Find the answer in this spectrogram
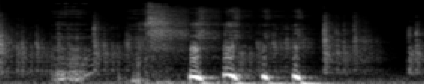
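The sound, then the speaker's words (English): Seven dice are rolled during a tabletop role-playing game, giving a quick run of sharp clattering clicks on a hard surface, about four louder hits close together amid fainter rattling. “I am rolling seven dice here”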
